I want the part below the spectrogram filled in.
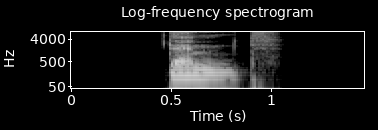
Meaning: inflection of dämmen: 1. second-person plural present 2. third-person singular present 3. plural imperative
- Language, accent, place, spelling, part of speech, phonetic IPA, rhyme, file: German, Germany, Berlin, dämmt, verb, [dɛmt], -ɛmt, De-dämmt.ogg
